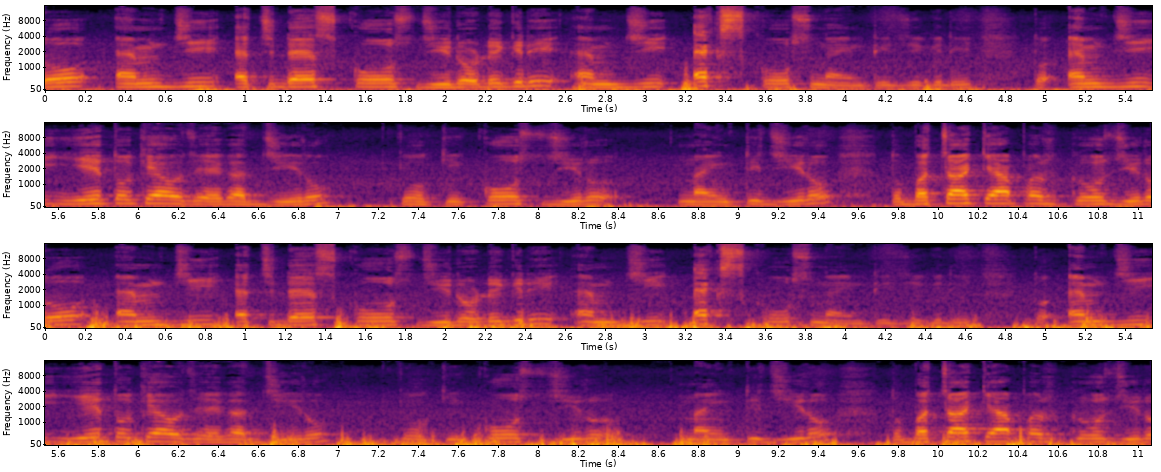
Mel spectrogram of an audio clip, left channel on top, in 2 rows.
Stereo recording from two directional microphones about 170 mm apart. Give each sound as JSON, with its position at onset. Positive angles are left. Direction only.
{"t": 0.0, "sound": "speech", "side_deg": 35}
